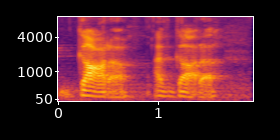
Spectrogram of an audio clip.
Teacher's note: we're dropping that T and changing it to what's called a flap T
